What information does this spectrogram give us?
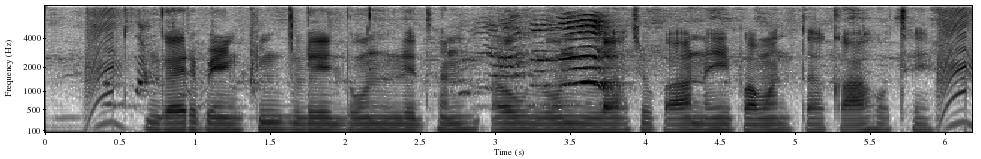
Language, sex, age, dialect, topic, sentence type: Chhattisgarhi, male, 56-60, Central, banking, question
